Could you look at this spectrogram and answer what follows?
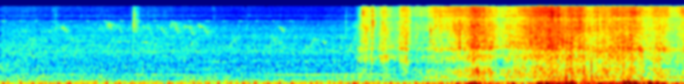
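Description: Wind rumbling on the microphone outdoors. From about halfway through, a louder, steady rushing and rustling noise comes in.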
